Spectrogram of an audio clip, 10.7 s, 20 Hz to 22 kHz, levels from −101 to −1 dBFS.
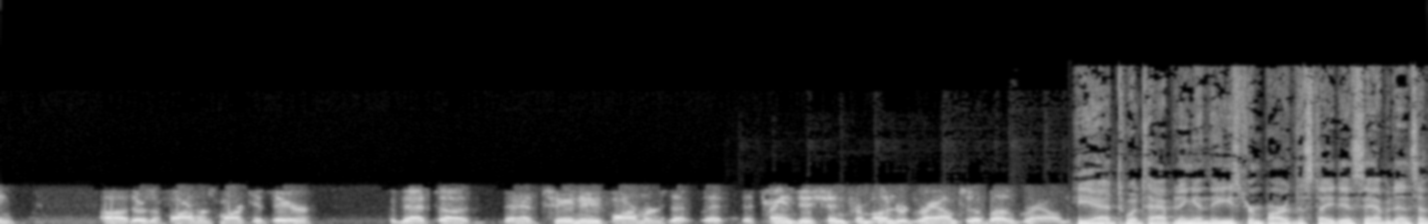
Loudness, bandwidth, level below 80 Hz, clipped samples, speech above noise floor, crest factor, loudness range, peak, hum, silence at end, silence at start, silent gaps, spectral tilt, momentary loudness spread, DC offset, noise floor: -15 LUFS; 16 kHz; -42 dBFS; under 0.1%; 40 dB; 12 dB; 2 LU; -2 dBFS; none; 0 s; 0 s; none; -6.5 dB/octave; 7 LU; under 0.1%; -54 dBFS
